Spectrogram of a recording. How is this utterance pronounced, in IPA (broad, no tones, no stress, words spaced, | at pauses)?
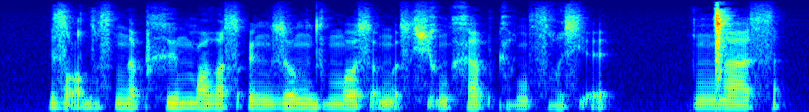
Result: zɛ̰dˤo̤sn̪ap xɨ mʌðˤʌsʔøŋ zoŋdo̤ mɔsɔ̰n̪ɔ̰sɕɔ̰ŋ xapka̤ŋ sˤa̤ɕɛ̰ | ŋ͡ǀas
